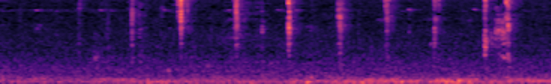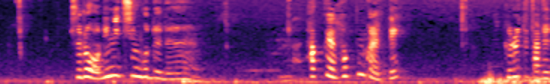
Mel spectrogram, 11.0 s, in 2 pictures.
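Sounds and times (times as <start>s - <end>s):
person chewing with wet clicks: 0.1s - 6.2s, 7.6s - 8.8s, 10.0s - 10.4s.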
